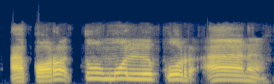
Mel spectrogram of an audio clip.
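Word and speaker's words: أقرأتمُ القرآن: Jadi cara bacanya apa? Jadinya seperti ini. Aqra'tumul Qur'ana. Aqra'tumul Qur'ana.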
